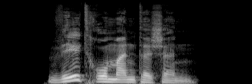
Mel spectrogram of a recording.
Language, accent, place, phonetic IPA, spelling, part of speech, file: German, Germany, Berlin, [ˈvɪltʁoˌmantɪʃn̩], wildromantischen, adjective, De-wildromantischen.ogg
- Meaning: inflection of wildromantisch: 1. strong genitive masculine/neuter singular 2. weak/mixed genitive/dative all-gender singular 3. strong/weak/mixed accusative masculine singular 4. strong dative plural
